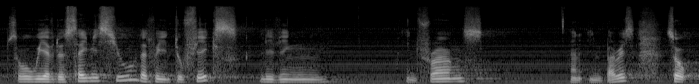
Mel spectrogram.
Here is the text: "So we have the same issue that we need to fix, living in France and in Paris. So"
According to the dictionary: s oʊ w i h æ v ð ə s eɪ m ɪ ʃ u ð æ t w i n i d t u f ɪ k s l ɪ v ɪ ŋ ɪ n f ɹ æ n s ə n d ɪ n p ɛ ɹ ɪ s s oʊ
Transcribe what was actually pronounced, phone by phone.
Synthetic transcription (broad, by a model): s oʊ w i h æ v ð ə s eɪ m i s u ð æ t w i n i d t u f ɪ k s l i v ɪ ŋ ɪ n f ɹ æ n s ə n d ɪ n p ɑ ɹ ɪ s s oʊ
